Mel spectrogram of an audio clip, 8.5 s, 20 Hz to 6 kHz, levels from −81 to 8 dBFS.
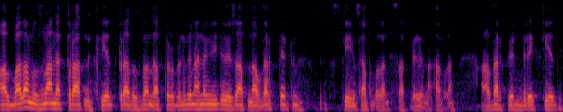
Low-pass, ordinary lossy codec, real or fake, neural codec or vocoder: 5.4 kHz; Opus, 64 kbps; fake; codec, 16 kHz, 2 kbps, FreqCodec, larger model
